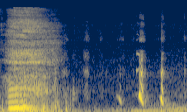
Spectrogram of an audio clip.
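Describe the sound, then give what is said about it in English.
A single loud sneeze bursts out at the start and fades quickly, followed by a few faint, brief squeaky sounds. “Bless you.”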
